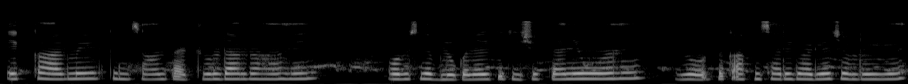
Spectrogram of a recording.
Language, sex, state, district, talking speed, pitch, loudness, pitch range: Hindi, female, Chhattisgarh, Rajnandgaon, 170 wpm, 250 Hz, -35 LUFS, 240-260 Hz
